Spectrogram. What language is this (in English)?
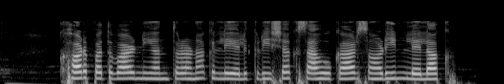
Maithili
